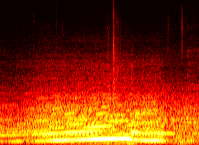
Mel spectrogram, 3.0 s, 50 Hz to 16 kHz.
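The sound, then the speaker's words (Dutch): A Ferrari GTC4Lusso T sports car engine revs up with a rising, strained harmonic whine, climbing in pitch as it accelerates, then briefly dips and pulls again, loud with a steady rumbling underneath. “dat klinkt goed, water. Eh, Wouter. Ja. GTC Quattro Luso T.”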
